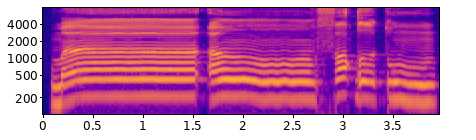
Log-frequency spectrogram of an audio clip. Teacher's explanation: اخفا کے 15 حروف میں نے آپ کو بتایا ان میں سے فا آ رہا ہے تو نون ساکن کا اخفا کریں گے اور ایک الف کے برابر گننا بھی کریں گے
